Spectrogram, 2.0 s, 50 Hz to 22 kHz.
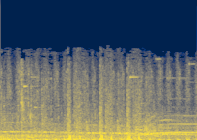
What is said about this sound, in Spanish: Vamos a pegarle 4 tiros a la vida a la policía, Guillo.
